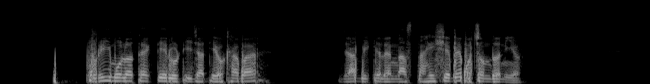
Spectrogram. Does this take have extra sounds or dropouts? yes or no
no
